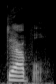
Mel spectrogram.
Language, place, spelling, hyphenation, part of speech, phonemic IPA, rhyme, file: English, California, dabble, dab‧ble, verb / noun, /ˈdæb.əl/, -æbəl, En-us-dabble.ogg
- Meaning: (verb) To make slightly wet or soiled by spattering or sprinkling a liquid (such as water, mud, or paint) on it; to bedabble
